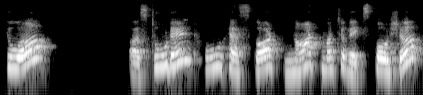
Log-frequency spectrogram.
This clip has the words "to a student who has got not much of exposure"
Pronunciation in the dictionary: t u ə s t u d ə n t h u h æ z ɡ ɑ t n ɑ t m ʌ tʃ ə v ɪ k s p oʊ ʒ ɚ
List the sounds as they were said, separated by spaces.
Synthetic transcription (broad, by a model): t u ə s t u d ə n t h u h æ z ɡ ɑ t n ɑ t m ʌ tʃ ə v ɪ k s p oʊ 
